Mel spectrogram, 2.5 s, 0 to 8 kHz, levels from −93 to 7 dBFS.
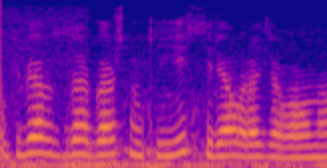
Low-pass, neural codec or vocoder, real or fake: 7.2 kHz; codec, 16 kHz, 16 kbps, FreqCodec, larger model; fake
